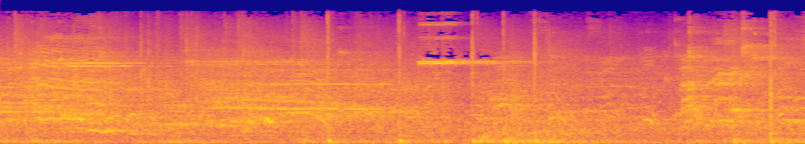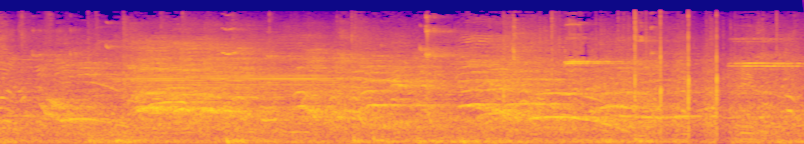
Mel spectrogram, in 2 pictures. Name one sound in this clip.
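A volleyball is struck with sharp smacks in an echoing hall.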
